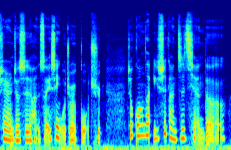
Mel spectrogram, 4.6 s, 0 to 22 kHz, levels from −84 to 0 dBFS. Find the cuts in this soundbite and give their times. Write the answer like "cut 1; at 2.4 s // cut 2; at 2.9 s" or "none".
cut 1; at 1.2 s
